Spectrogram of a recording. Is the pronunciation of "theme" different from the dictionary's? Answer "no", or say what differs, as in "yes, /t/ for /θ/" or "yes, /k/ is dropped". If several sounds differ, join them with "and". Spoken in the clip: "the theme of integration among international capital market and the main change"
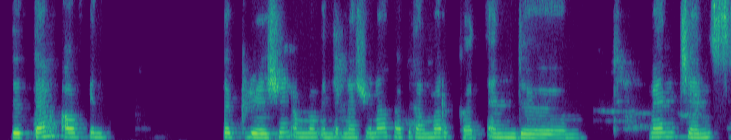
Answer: yes, /t/ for /θ/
